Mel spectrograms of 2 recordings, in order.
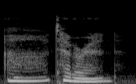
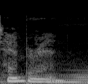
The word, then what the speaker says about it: Tabaran: Tabaran, sometimes pronounced Tambaran.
